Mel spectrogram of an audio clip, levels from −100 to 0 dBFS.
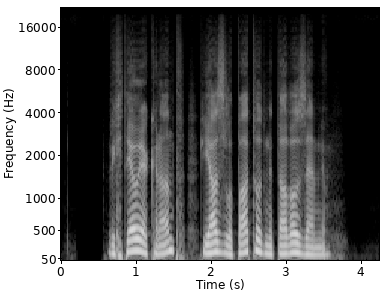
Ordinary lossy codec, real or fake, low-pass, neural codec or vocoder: none; fake; 19.8 kHz; autoencoder, 48 kHz, 32 numbers a frame, DAC-VAE, trained on Japanese speech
